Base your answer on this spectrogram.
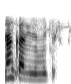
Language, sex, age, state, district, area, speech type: Manipuri, female, 45-60, Manipur, Imphal East, rural, conversation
